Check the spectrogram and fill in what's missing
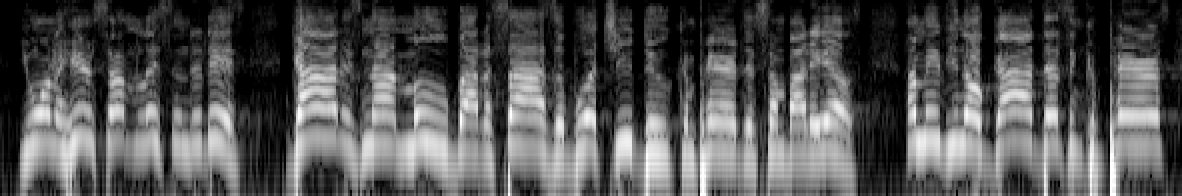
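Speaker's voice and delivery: high, loud sermon drive; preaching at full force. Acted. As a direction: hammer it home to the crowd. Preacher climbs again.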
